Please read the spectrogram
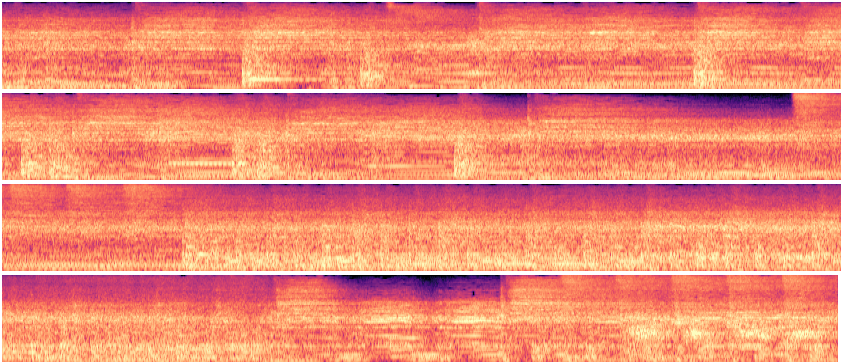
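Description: Live heavy metal band playing an instrumental passage: distorted electric guitars, bass and a drum kit. About nine seconds in, the riff changes to a denser, fuller section.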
